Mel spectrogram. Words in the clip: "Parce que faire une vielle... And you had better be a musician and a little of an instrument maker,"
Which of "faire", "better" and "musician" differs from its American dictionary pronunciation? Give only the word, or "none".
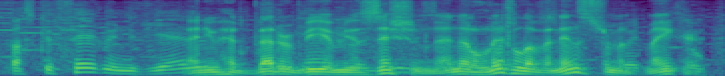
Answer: none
